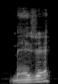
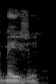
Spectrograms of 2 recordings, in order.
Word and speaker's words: Meiji: Meje? What's the correct pronunciation? I don't know fucking Japanese. Meiji? Yeah, Meiji.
